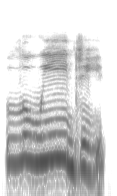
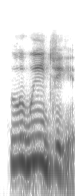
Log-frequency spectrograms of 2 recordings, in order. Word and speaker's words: Luigi: so it's this uh it's an Italian name because this is um a setting in an Italian restaurant so it's pronounced Luigi Luigi it's um like Mario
